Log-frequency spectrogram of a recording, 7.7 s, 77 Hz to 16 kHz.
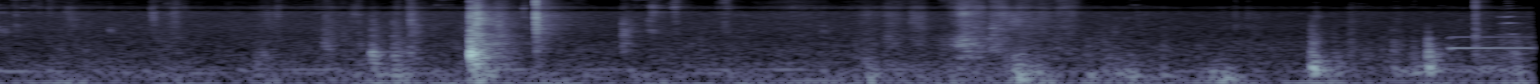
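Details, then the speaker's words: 1998 Ford Mustang GT 4.6 2V after replacing the idle air control valve: low steady smooth idle, no hum or hunting, better return to idle; normal idle, fault resolved. "Idling a thousand times better. Just came back from a quick little drive and everything seems to be resolved."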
